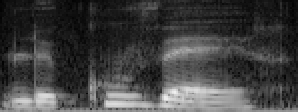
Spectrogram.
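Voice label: "table setting", English words; Multi-Lingual Talking Picture Dictionary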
